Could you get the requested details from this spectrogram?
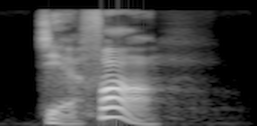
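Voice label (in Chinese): "解放", Chinese; HSK; HSK6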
